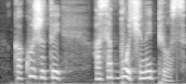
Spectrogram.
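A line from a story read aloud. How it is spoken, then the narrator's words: Breathed out. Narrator (Russian): выдохнула Соня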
